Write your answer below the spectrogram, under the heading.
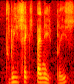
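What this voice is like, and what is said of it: Very foreign-sounding accent. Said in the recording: “She spoke in a very foreign accent.”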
